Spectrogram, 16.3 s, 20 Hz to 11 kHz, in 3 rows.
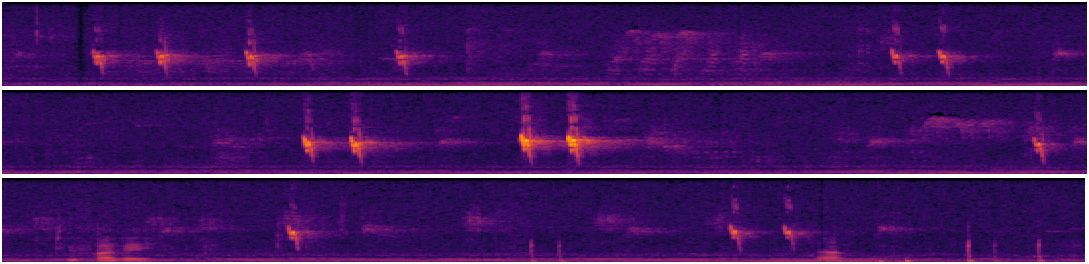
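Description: A wild bird, numbered 258, calls repeatedly with short, sharp, high-pitched chirps at irregular intervals, set against a steady low droning hum that runs through the whole recording.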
